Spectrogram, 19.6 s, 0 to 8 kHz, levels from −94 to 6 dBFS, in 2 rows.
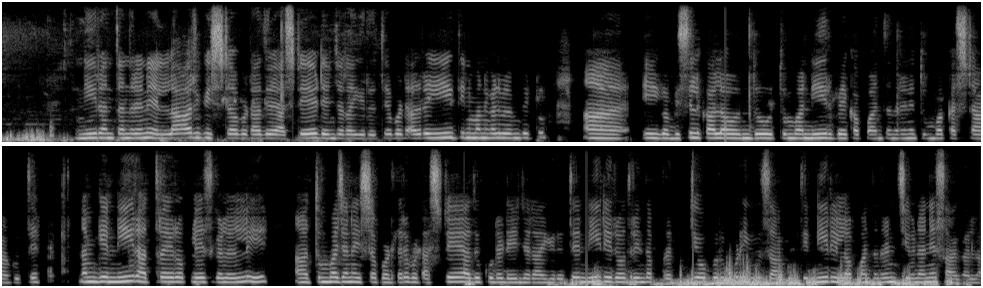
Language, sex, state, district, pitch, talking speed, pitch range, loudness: Kannada, female, Karnataka, Bellary, 240 Hz, 155 wpm, 230-250 Hz, -26 LUFS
